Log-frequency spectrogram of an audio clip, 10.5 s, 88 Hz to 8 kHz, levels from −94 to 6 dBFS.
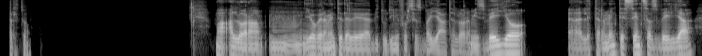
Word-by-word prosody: Erto. - - -13 2.8
Ma, - - +2
allora, 85 -4 +2 0.2
mhmm, 75 -4 -6
io 95 +3 +1
ho - - -1
veramente 95 +2 -1
delle 80 -3 -1
abitudini 80 0 -7
forse 75 - -6
sbagliate. 70 -2 -4
Allora, 65 -3 -6
mi 75 - -5
sveglio, 110 +8 +4 0.6
ehm, 80 -1 -5
letteralmente 90 +4 -4
senza 105 -2 +6
sveglia, 90 +4 +1
85 Hz, 100 wpm, -24 LUFS, 80-95 Hz, 2.8 s, senza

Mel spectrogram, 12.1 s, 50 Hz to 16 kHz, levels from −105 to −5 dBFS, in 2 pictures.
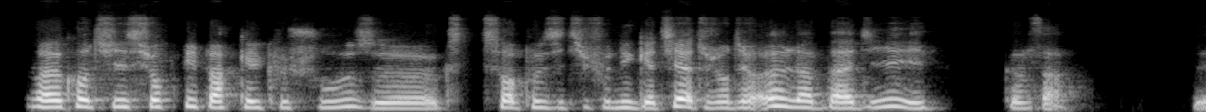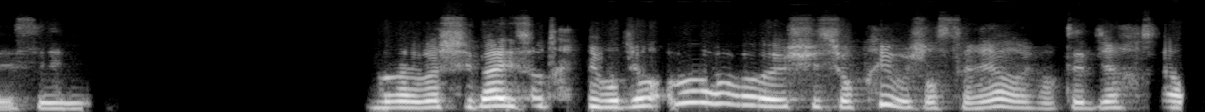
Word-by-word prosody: Bah, 215 -2 +6
quand 225 0 +1
il 230 - -1
est 225 - 0
surpris 225 +1 -1
par 205 -1 +1
quelque 205 -1 -2
chose, 205 +1 -7
heu, 175 -1 -1
que - - -21
ce - - -24
soit 205 -2 -1
positif 200 0 -7
ou - - -2
négatif, 195 +3 -2
il - - +8
va - - +4
toujours 190 -1 -5
dire: 200 - -1
«Oh! 255 - +5
Labadi!» 200 -1 0 0.3
comme 180 - -6
ça, - - -9 0.5
et - - -6
c'est 175 -1 -4 1.5
Bah 200 +1 -1
bah, 210 - +5
je 215 - -9
sais 220 - -6
pas, 250 +1 +9
les 250 0 -1
autres 250 -2 -7
ils 235 - +3
vont 215 0 +6
dire: 245 +4 +3
«Oh! 330 -6 +3
Je - - -3
suis 230 0 -7
surpris» 220 +7 -1
ou 205 - 0
«J'en 185 -2 -5
sais 185 -1 -10
rien», 210 +3 0
ils - - -8
vont 170 -1 -12
peut 185 - -5
être 180 - -4
dire 195 +1 -5
ça 205 - -3
210 Hz, 245 wpm, -23 LUFS, 195-230 Hz, 1.5 s, pas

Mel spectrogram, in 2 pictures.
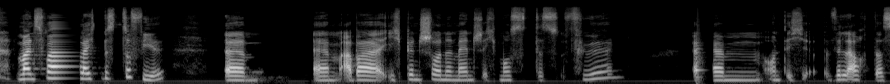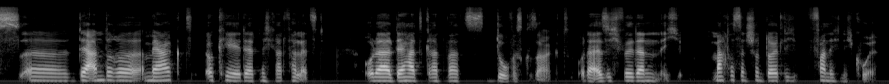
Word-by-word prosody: Manchmal 250 +4 +9
vielleicht 260 -1 +4
'n - - -27
bisschen 280 - -4
zu 340 - 0
viel. 220 -1 -3 0.6
Ähm, 195 -1 +6 0.5
ähm, 190 0 +1
aber 200 -1 +6
ich 210 -4 -8
bin 230 -2 -3
schon 215 0 +3
'n 205 - -3
Mensch, 195 +1 -3
ich - - -12
muss 200 -6 -4
das 190 - -5
fühlen. 225 - -8 0.9
Ähm, 195 +1 -2
und 205 -1 -7
ich - - -8 0.2
will 215 +2 0
auch, 215 - +4
dass, 180 0 +1
äh, 175 -2 -5
der 185 - +4
andere 185 -2 -2
merkt, 180 -2 -1
okay, 185 -3 -4
der 165 0 -2
hat 160 +2 -11
mich 165 -4 -13
grad 160 0 -10
verletzt. 150 +1 -8 0.4
Oder 170 0 +5
der 165 +1 +2
hat 170 0 0
grad 165 0 -7
was 155 -2 -5
Doofes - - -6
gesagt. - - -11
Oder - - -2
also, 155 - -1
ich 165 -1 -9
will 175 - -2
dann 170 -1 -1
ich - - -13 0.3
mache 190 0 -1
das 205 - -7
dann 195 - -9
schon 190 -4 -9
deutlich: 175 0 -4
„Fand 180 +3 -5
ich 160 -2 -14
nicht - - -18
cool.“ - - -10
190 Hz, 190 wpm, -23 LUFS, 170-205 Hz, 0.9 s, Manchmal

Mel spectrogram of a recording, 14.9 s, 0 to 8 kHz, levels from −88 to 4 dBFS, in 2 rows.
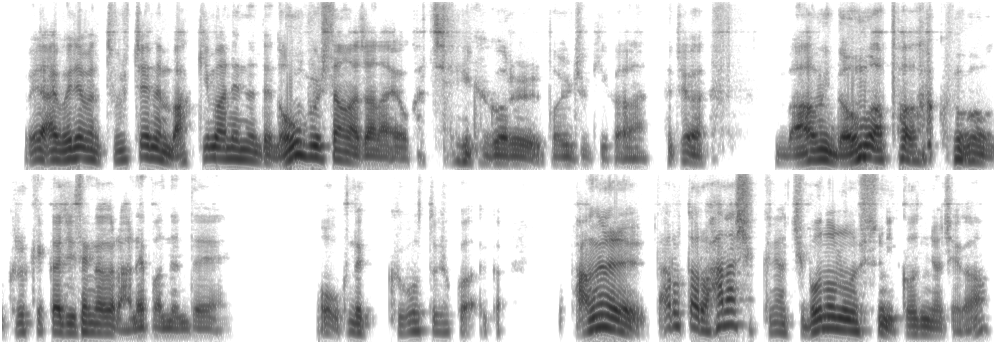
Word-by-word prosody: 왜 - - -2
아 - - +2
왜냐면 130 -1 +3
둘째는 130 +3 0
맞기만 140 +6 +1
했는데 115 -8 0
너무 175 +5 +5
불쌍하잖아요, 110 - +1
같이 - - -9
그거를 85 -5 -2
벌 80 0 -8
주기가. 70 - -11
그 - - -15
제가 - - -3 0.5
마음이 120 +8 +3
너무 130 - +6
아파 125 - +1
갖고 100 -7 -2
그렇게까지 115 -1 -2
생각을 115 -2 0
안 75 +4 -6
해봤는데 85 -3 -6 0.7
어 - - -7
근데 110 -4 -5 0.2
그것도 125 +2 -10
효과 120 +1 -11
그러니까 - - -22 0.5
방을 160 0 +3
따로따로 190 +3 -1
하나씩 205 +2 -1
그냥 115 0 -9
집어넣어 155 +6 +2
놓을 145 -3 +5
순 130 +2 -4
있거든요 100 - -3
제가. - - -9
120 Hz, 370 characters per minute, -21 LUFS, 90-140 Hz, 0.7 s, 너무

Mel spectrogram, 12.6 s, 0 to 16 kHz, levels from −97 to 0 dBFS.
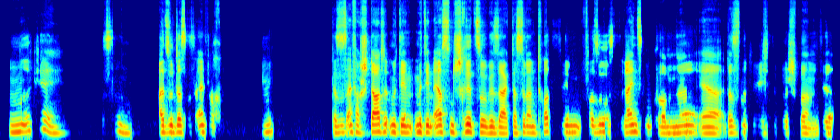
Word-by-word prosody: Hm, 145 +2 0
okay. 150 -6 -6 0.6
Interessant. 140 -7 -8 0.4
Also, 140 0 +2
dass 140 0 +3
es - - -20
einfach 145 0 -3 0.6
mhm. 145 +3 -7 0.9
Dass 135 - -2
es 140 0 0
einfach 145 -1 -1
startet 150 +1 +5
mit 145 -1 0
dem 135 -2 +3
mit 145 0 +2
dem 140 - +3
1. 145 +1 +3
Schritt, 150 +2 +4
so 135 -2 +2
gesagt, 120 -1 +2
dass 125 -1 +1
du 140 - -1
dann 130 -1 0
trotzdem 140 -1 -2
versuchst, 145 +1 -2
reinzukommen, 135 - 0
ne? 135 +2 0 0.2
Ja, 125 -2 0
das 130 0 -3
ist 130 - -10
natürlich 125 -2 -13
super 125 -2 -14
spannend, 120 -3 -5
ja. 120 -1 -1
140 Hz, 160 wpm, -23 LUFS, 125-145 Hz, 0.9 s, startet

